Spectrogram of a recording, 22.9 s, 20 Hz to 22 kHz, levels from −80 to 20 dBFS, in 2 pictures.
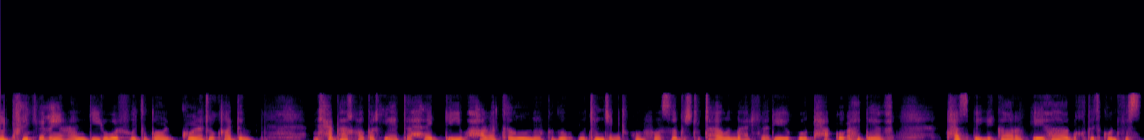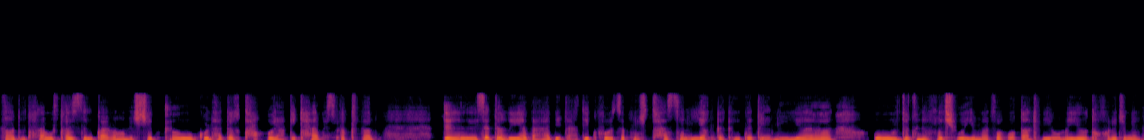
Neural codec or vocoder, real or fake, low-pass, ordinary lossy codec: codec, 16 kHz in and 24 kHz out, 0.6 kbps, FireRedTTS-2 codec; fake; 7.2 kHz; none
